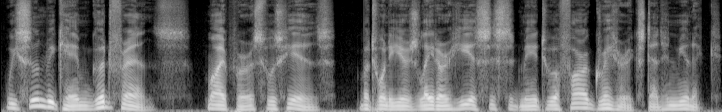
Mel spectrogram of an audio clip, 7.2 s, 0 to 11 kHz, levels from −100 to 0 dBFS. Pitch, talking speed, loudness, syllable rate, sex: 105 Hz, 190 wpm, -18 LUFS, 5.3 syllables/s, male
